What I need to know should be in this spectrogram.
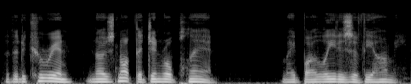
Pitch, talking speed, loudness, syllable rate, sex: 115 Hz, 205 wpm, -18 LUFS, 6.0 syllables/s, male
